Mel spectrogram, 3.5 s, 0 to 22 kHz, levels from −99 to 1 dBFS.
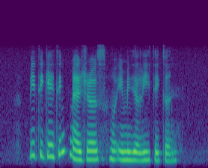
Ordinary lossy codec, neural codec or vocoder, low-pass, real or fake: none; none; 7.2 kHz; real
